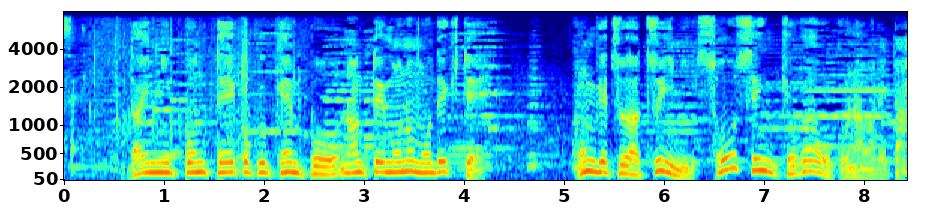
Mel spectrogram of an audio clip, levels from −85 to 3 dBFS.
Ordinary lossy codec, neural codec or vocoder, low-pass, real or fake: none; none; 7.2 kHz; real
